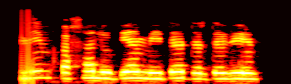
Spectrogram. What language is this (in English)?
Pashto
